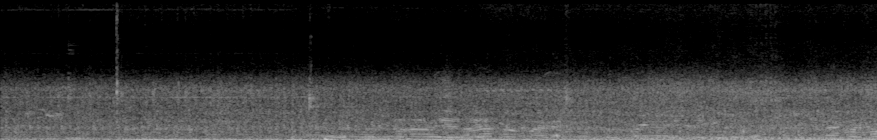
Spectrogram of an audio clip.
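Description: A vehicle engine idling with a steady low hum, with faint voices in the background.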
